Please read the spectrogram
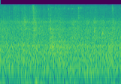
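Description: Footsteps on a polished concrete floor, a few soft steps about half a second apart, over the rustle of a handheld camera being carried.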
